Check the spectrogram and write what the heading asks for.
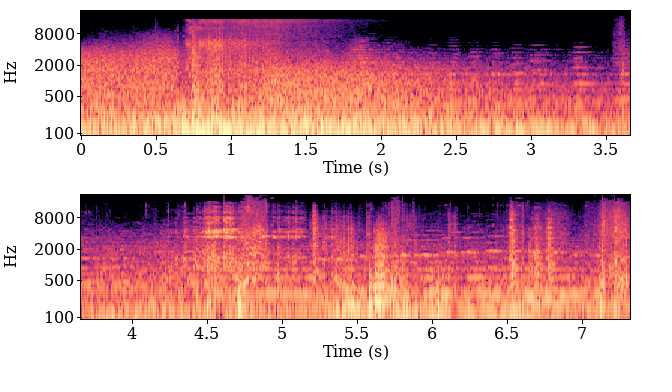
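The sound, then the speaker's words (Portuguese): A loud cannon blast, aimed at the edges of a magical portal to contain it, opens with a deep boom, then gives way to a sustained roaring rumble with scattered crackles and sharp impacts. No one speaks. “Direcionem o fluxo do canhão para as bordas. Vamos domar esse portal.”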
